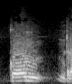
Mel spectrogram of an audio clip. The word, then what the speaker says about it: comb: அதே போல COMB கோம்ன்ற வார்த்தையில B சைலண்ட், கோம்னு உச்சரிக்கணும்.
